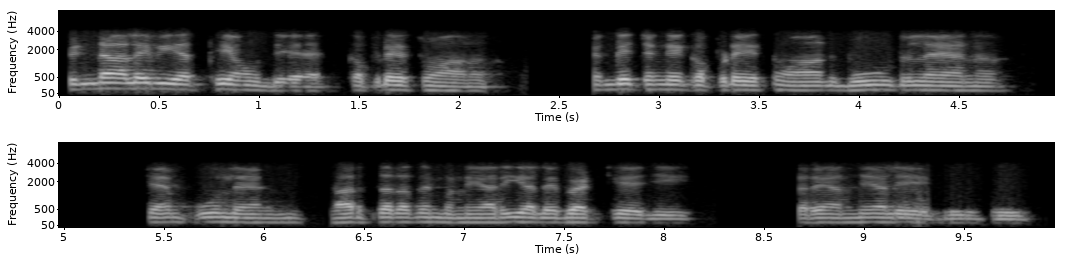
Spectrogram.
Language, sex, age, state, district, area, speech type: Punjabi, male, 30-45, Punjab, Fazilka, rural, conversation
